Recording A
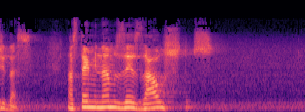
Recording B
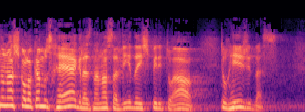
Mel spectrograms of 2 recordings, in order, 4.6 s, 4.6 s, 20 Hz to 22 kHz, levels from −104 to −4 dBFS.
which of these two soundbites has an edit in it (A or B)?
B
